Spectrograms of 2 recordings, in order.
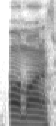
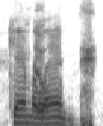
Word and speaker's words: Camallanus: Calamontis worms. I don't know what I missed, what you were talking about. Calamontis. Camallanus.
